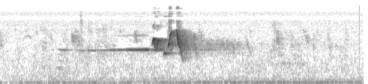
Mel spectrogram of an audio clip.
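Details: Male Japanese bush warbler sings its territorial 'hō-hokekyo' phrase: a long, even whistled note followed by a quick, loud, slurred flourish, over a low background rumble throughout.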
